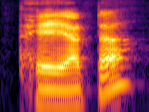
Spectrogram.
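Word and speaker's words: Theater: এর উচ্চারণ হয়ে থাকে টিএইচ বা বাংলা থয়ের মতো, এবং এর উদাহরণ হচ্ছে থেয়াটা, থেয়াটা, বা থিয়েটার, বাংলায় থিয়েটার বা সিনেমা হল যাকে বলা হয়, টেএইচ, থিয়েটার।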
